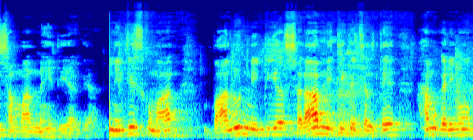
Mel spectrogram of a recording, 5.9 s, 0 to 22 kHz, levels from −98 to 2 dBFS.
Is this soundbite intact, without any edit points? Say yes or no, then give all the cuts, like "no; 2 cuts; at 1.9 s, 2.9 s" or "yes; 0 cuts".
no; 1 cut; at 1.3 s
